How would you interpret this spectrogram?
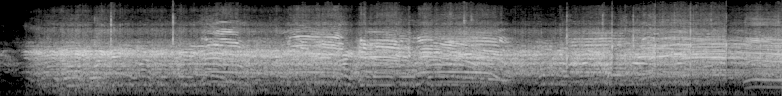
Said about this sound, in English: I got this off of Instagram. They're all just cheering, you know. They're like steamed up for the call. And they just play it right off the radio.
